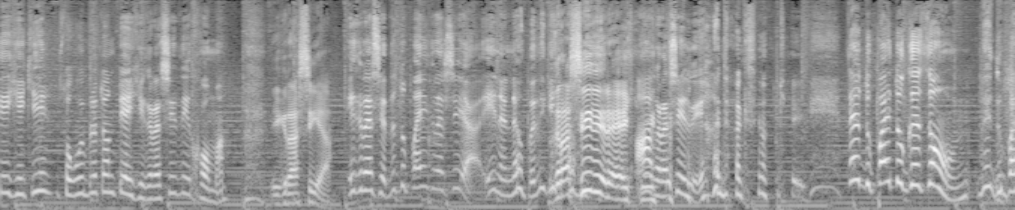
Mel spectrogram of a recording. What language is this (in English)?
Greek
